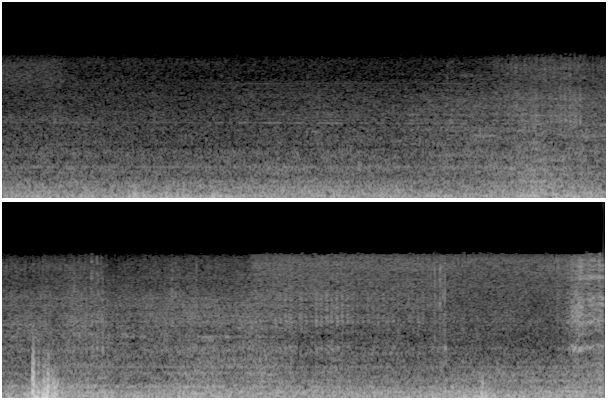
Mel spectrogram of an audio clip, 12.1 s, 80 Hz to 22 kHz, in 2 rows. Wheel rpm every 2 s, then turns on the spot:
0, 0, 10, 20, 20, 30.
4-10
